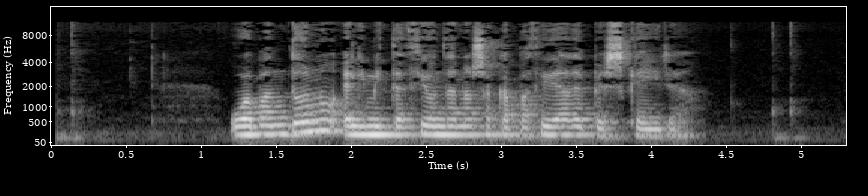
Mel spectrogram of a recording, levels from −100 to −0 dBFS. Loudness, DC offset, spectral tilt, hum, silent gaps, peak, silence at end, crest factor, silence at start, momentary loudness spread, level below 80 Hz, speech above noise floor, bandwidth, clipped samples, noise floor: -21 LUFS; under 0.1%; -5 dB/octave; none; none; -4 dBFS; 1 s; 18 dB; 1.2 s; 10 LU; -62 dBFS; 41 dB; 11.5 kHz; under 0.1%; -62 dBFS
